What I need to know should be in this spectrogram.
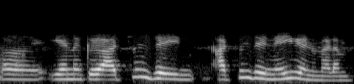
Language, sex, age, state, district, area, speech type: Tamil, female, 18-30, Tamil Nadu, Viluppuram, urban, conversation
